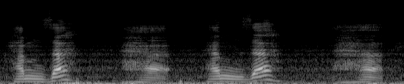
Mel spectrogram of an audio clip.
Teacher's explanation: 1 নম্বর মাখরাজ হলকের শুরু হইতে হামজা হা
